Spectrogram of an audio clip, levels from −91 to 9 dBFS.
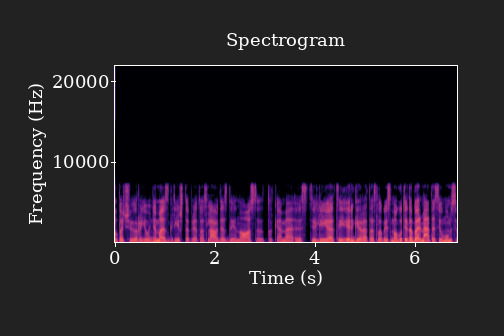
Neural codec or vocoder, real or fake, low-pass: codec, 16 kHz, 4 kbps, FunCodec, trained on Chinese and English, 50 frames a second; fake; 7.2 kHz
